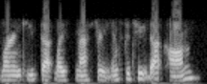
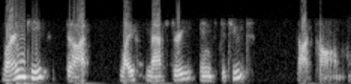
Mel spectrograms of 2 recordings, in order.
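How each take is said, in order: First: It is said fast. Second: It is said slowly.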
